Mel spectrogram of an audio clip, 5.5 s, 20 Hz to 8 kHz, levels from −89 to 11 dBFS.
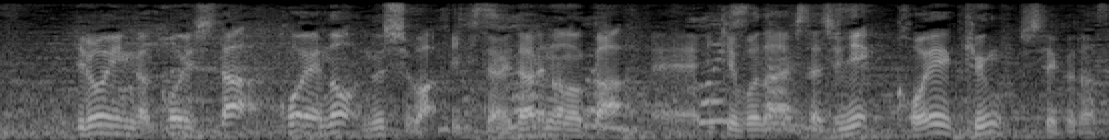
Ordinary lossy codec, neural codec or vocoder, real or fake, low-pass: none; vocoder, 44.1 kHz, 80 mel bands, Vocos; fake; 7.2 kHz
